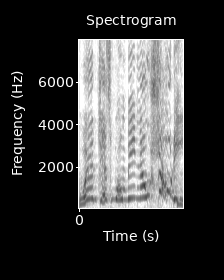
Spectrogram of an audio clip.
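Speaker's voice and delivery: very high, sing-song, swooping reality-show voice. Retelling a castmate's answer in the car: Tiny voice. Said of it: "this Tiny voice".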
